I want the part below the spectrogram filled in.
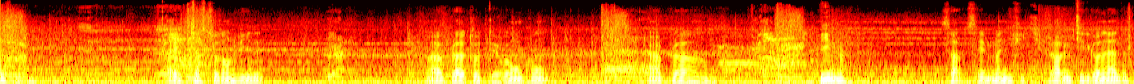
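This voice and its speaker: A French man commenting on his own gameplay, swearing and reacting as he plays. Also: medium pitch. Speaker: gamer. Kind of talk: let's play commentary. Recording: noisy background.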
